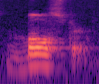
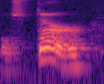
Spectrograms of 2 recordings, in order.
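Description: First: The stress is on the first syllable. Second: The stress is on the second syllable. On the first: The speaker calls it right. "they come up with the first part. It's bolster" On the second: The speaker calls it wrong. "It's not bolster"

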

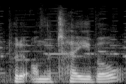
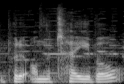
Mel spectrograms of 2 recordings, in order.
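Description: Both takes have the same delivery.

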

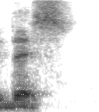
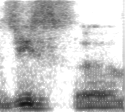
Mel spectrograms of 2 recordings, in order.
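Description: First: It is said with a native English th sound. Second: It is said with a heavy Russian accent. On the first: The speaker calls it right. "чтобы его правильно произнести" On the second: The speaker calls it wrong. "русским this"

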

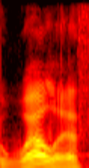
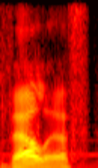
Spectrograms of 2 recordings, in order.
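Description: First: The word begins with a W sound. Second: The word begins with a V sound. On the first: "it's a welleth" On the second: "even the W could pronounce as a V"

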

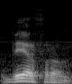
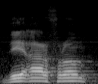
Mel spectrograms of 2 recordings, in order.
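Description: First: The verb is contracted onto the pronoun. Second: The verb is said as a separate full word.

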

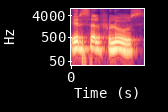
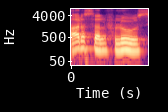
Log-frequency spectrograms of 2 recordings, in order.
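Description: First: The first word begins with an 'i' vowel. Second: The first word begins with an 'a' vowel. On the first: "ई या अ का मतलब यहाँ पे डिफरेंस हो जाता है" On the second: "ई या अ का मतलब यहाँ पे डिफरेंस हो जाता है"

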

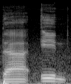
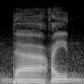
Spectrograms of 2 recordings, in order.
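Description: First: The middle consonant is a light glottal stop. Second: The middle consonant is a deep throat sound. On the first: The speaker calls it wrong. "এমন যেন না হয়, তাহলে কিন্তু সেটা হামজা হয়ে যাবে" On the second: The speaker calls it right. "আইনটাকে গলার ভিতর থেকে উচ্চারণ করবে, হলকের মাঝখান থেকে"

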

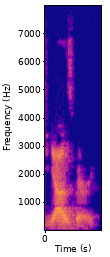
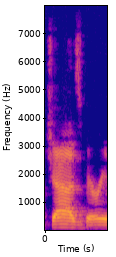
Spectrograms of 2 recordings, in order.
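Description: First: The word begins with a Y sound. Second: The word begins with a J sound. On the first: The speaker calls it right. "it's pronounced yazberry" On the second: The speaker calls it wrong. "it's not jazzberry"

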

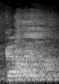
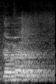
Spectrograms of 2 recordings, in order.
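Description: First: The word begins with a g sound. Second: The word begins with a d sound. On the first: Some Arabs say it this way in their dialect. "சிலவங்க கமல் நடுவாங்க" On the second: Other Arabs say it this way in their dialect. "இன்னும் சில அரபிகள் தமல்"

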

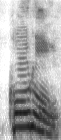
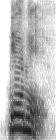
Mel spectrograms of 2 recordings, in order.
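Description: First: The word begins with a voiceless k sound. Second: The word begins with a voiced g sound. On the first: The word stands alone. "它有两个读音Koro 跟Koro" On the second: The word is part of a compound. "我们有时候会变成Goro"

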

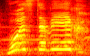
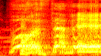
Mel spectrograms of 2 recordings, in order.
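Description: First: It is said fairly plainly, without wailing. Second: It is cried out in a wailing, crazed way. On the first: The speaker calls it wrong. "dann hätte ich ein bisschen anders rufen müssen" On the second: The speaker calls it right. "So kann man ihn auch interpretieren"

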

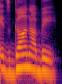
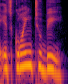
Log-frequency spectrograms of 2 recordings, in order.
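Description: First: "Going to" is reduced to "gonna". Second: "Going to" is said in full. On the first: "like that, when I say it's gonna be" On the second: "I didn't say it's going to be"

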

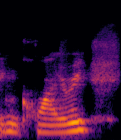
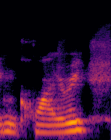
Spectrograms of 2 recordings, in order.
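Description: First: It is pronounced the British English way. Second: The same.

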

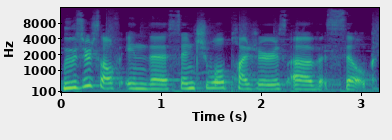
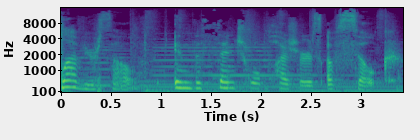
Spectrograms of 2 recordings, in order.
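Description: First: It is read in a plain voice. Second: It is read in a sultry voice.

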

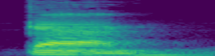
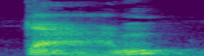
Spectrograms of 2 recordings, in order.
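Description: First: The syllable is said with the mai ek tone. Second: The syllable is said with the mai chattawa tone. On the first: "máy ẹt càng" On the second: "máy chặt ta qua cản"

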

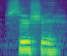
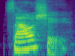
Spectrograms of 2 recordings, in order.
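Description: First: The first syllable sounds like 'soo'. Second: The first syllable sounds like 'sao'. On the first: The speaker calls it wrong. "I've been saying his name Sushi for this whole time" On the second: The speaker calls it right. "It says online Saoshi"

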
